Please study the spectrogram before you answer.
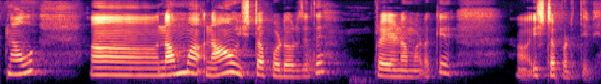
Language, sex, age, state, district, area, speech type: Kannada, female, 18-30, Karnataka, Shimoga, rural, spontaneous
